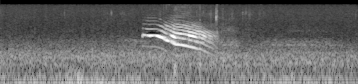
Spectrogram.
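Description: An elk bugles with a high, rising whistle in the distance.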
